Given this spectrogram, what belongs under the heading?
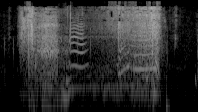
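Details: Speaker's own mechanical ventilator heard while they talk on a podcast: two loud hissing bursts of airflow about a second apart, with a brief whistling tone between them, the ventilator's working cycles.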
